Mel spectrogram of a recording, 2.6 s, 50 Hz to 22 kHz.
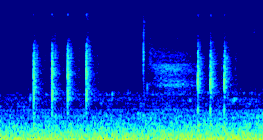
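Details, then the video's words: Sperm whales in the Mediterranean, recorded in summer 2018 by hydrophones on the Sphyrna marine drone, clicking to communicate: sharp broadband clicks in loose runs of three to five, spaced about a fifth of a second apart, over steady low water noise. "Ces bruits, ce sont les cliquetis qu'émettent les cachalots. C'est leur moyen de communication et c'est ce qui donc a été enregistré cet été."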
